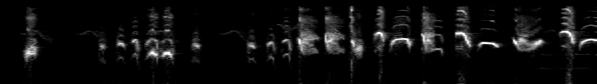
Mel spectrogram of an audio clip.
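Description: A female white-rumped shama sings a quick, varied run of clear whistles, sharp clicks and harsh chattering notes, several phrases each second, with no other sounds.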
